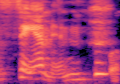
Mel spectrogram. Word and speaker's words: salmon: Because I didn't pronounce the L in salmon.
